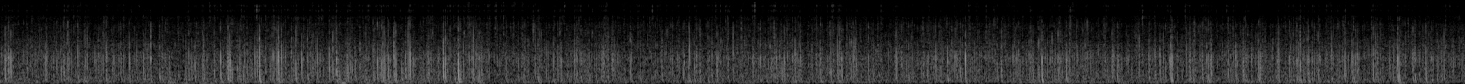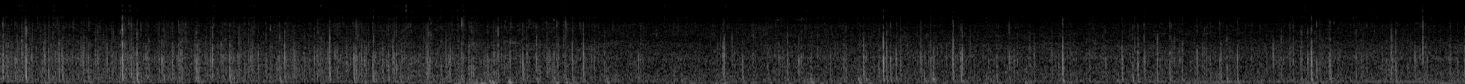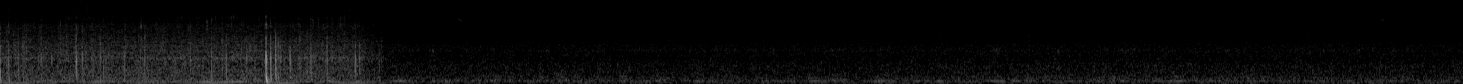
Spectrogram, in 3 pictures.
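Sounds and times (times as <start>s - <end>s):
heavy rain falling: 0.0s - 33.2s.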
